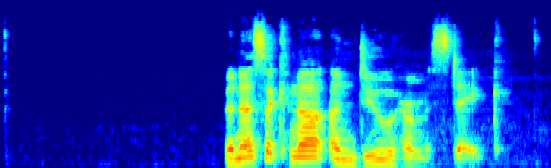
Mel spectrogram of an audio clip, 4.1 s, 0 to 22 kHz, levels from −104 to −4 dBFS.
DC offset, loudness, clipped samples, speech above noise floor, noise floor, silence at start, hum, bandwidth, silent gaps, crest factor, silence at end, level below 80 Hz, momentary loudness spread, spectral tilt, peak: under 0.1%; -32 LUFS; under 0.1%; over 58 dB; under -90 dBFS; 1.7 s; none; 14 kHz; none; 20 dB; 0.4 s; -78 dBFS; 10 LU; -3.5 dB/octave; -14 dBFS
